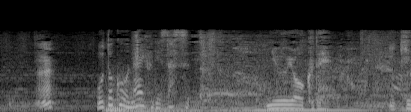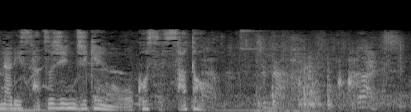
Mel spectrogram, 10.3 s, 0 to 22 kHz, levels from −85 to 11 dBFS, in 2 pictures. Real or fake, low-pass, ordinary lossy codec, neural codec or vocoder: real; 7.2 kHz; MP3, 32 kbps; none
